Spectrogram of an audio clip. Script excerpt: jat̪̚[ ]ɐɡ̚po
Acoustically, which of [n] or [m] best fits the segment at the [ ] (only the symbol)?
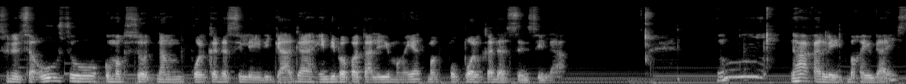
m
